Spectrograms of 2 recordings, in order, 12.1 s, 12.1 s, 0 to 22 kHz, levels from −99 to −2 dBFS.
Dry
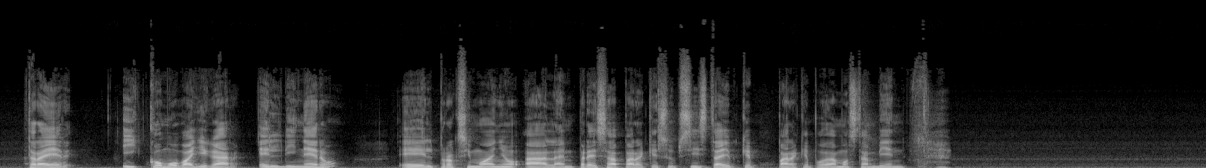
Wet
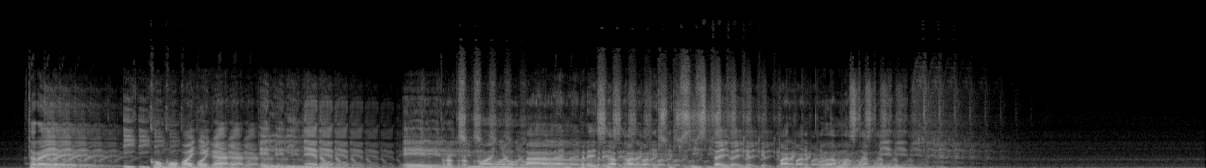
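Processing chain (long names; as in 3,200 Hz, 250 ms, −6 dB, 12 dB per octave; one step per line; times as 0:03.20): echo with shifted repeats 153 ms, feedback 58%, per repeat −50 Hz, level −4 dB
level −8.5 dB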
